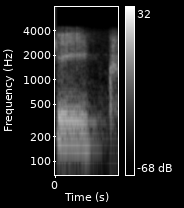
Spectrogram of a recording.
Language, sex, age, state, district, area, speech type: Punjabi, male, 60+, Punjab, Bathinda, rural, conversation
